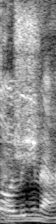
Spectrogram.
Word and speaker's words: gasolina: but it's in Spanish. Gasolina. It's in Spanish. Say it right.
